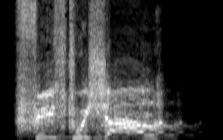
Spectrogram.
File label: Female Mid Combat Line; NPC; Heist Cultist Mid Combat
